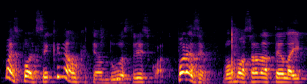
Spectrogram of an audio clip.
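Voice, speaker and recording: A woman's voice: mid-range voice, very animated, very fast, darkish tone, slight background noise. A woman with a Brazilian Portuguese accent teaching Mandarin in a lesson, explaining in a chatty way and often checking in with her students. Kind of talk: co-taught language lesson.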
